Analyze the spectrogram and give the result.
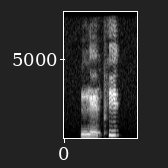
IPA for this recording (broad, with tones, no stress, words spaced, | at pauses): ŋẽ˨˩pʰi˦t̚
